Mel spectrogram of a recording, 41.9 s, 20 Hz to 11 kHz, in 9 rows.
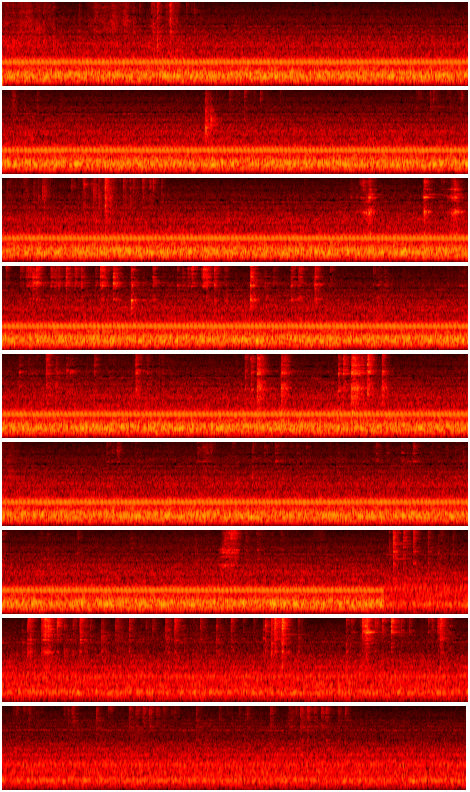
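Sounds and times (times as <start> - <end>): steady hum with high tone: 0.0 - 41.9.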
